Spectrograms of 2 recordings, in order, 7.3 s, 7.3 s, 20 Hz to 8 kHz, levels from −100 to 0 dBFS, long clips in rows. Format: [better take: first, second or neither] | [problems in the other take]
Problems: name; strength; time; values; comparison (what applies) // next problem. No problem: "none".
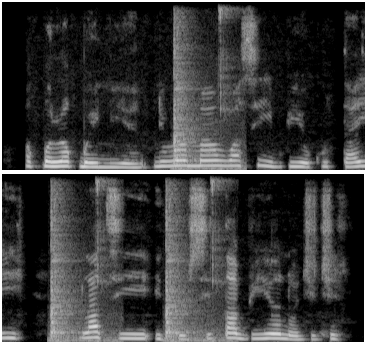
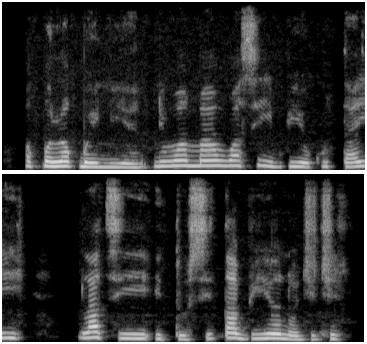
second | background sound (Door); 6 dB below the speech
